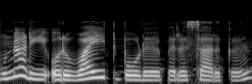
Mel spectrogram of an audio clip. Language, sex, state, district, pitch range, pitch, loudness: Tamil, female, Tamil Nadu, Nilgiris, 200-260 Hz, 215 Hz, -16 LUFS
